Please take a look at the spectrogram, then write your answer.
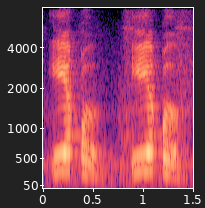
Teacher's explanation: قاف میں قلقلہ ہوگا یعنی آواز پلٹ کر واپس آئے گی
